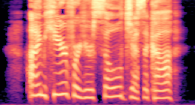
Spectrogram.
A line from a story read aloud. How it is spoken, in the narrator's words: she snarls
